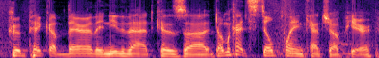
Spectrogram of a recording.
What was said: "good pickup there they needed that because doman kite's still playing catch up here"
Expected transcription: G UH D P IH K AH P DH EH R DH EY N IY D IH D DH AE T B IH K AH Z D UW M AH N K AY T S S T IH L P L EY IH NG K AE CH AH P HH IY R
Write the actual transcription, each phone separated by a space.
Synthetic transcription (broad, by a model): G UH D P IH K AH P DH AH R DH EY N IY D IH D DH AE T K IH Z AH D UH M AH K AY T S S T IH L P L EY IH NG K AE CH AH P HH IY R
